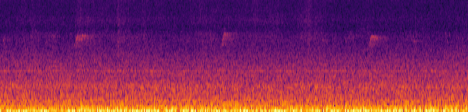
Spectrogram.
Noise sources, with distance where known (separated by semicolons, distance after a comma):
background noise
